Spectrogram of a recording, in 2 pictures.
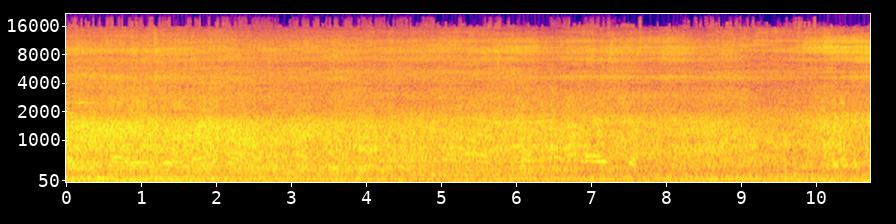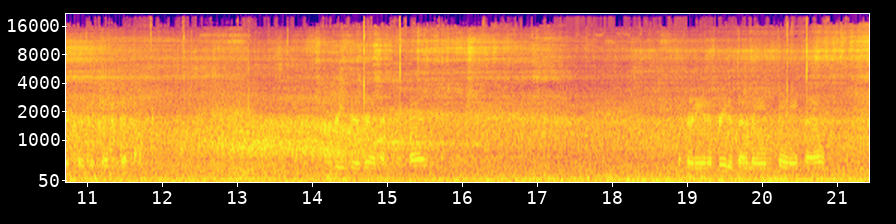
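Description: An American Airlines airliner inbound from DFW on a rainy day makes a sustained engine rumble through the whole span, with passing road traffic noise and a few faint chirps mixed in.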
